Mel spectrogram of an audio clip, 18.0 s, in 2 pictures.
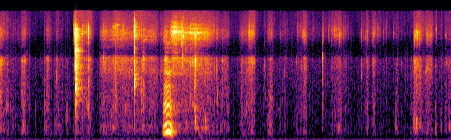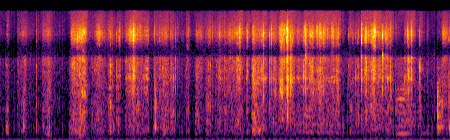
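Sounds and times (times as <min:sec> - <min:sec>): chewing crunchy food: 0:00.0 - 0:18.0
mouth clicks: 0:01.5 - 0:01.8, 0:02.6 - 0:02.9.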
